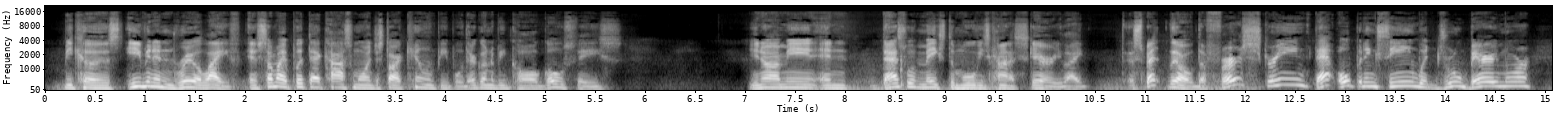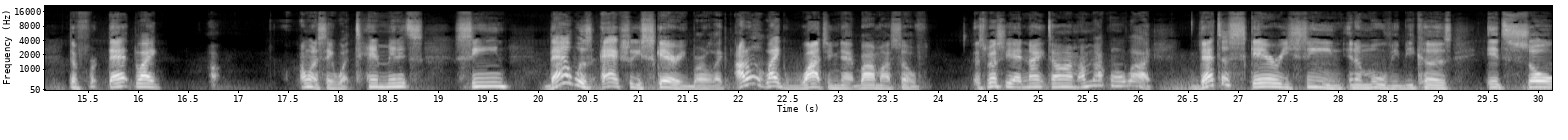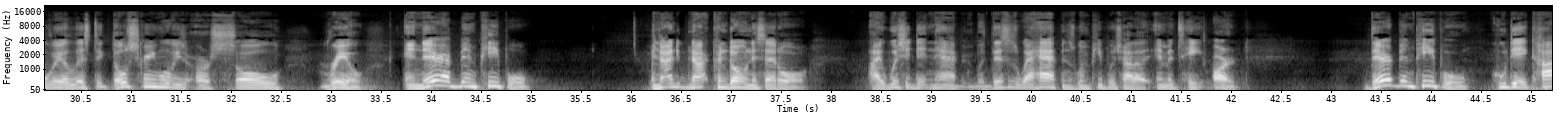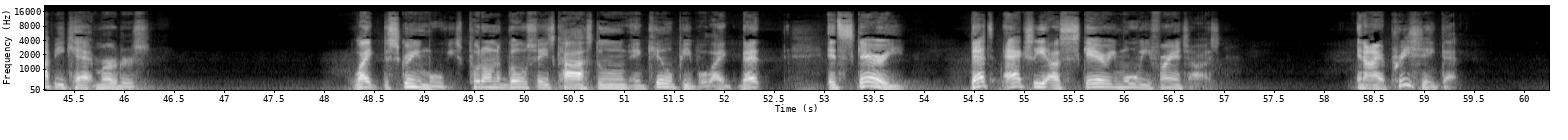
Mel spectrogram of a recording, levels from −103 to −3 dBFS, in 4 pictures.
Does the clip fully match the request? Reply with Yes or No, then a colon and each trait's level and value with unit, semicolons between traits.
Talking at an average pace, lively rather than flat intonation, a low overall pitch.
Yes: average, 160 wpm; wide, 6.9 semitones; low, 130 Hz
